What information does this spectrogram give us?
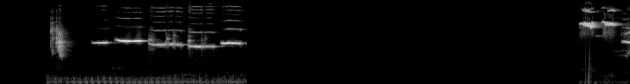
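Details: Male mangrove whistler song offered as a lure: a harsh burst, then a clear whistled phrase of sliding notes near one steady pitch over about one and a half seconds, silence, then a brief bright high flourish at the end.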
